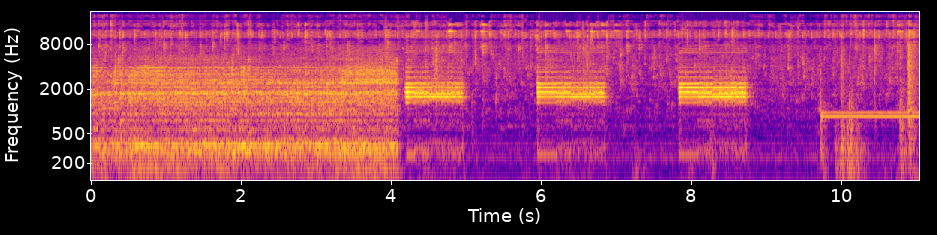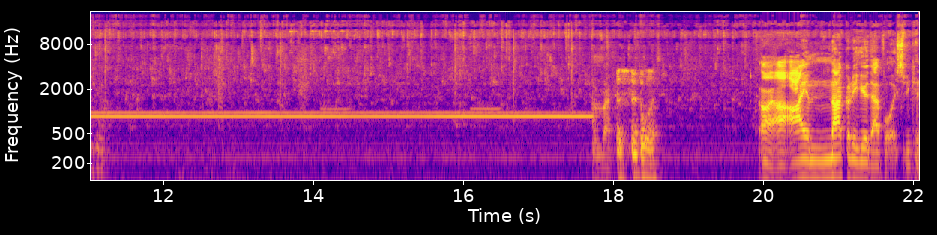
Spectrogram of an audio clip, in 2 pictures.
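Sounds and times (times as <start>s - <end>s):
two-tone attention signal: 4.0s - 5.1s, 6.0s - 7.0s, 7.9s - 8.8s, 9.8s - 18.0s.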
